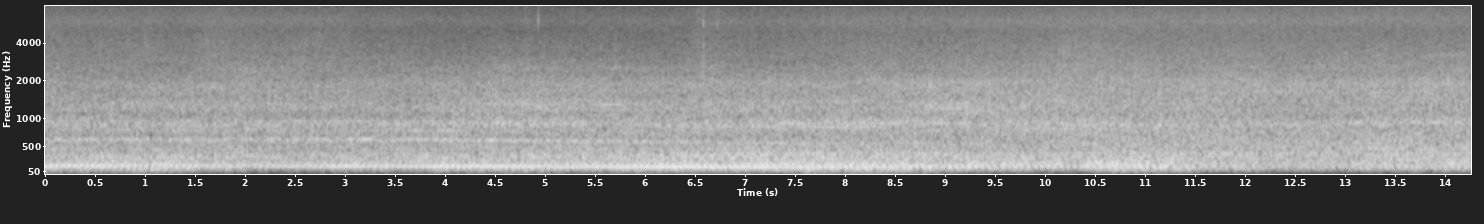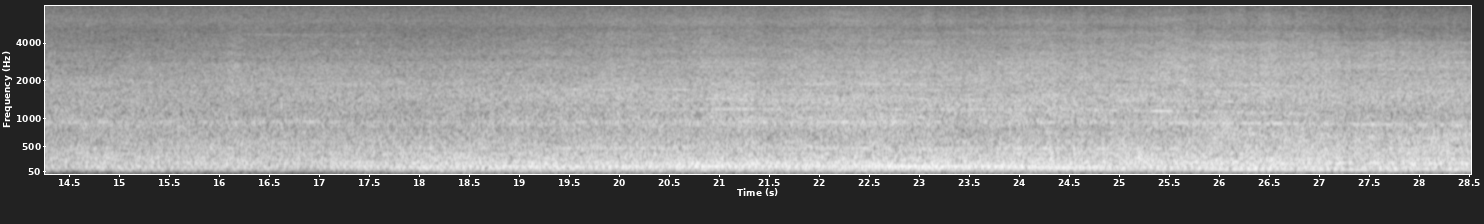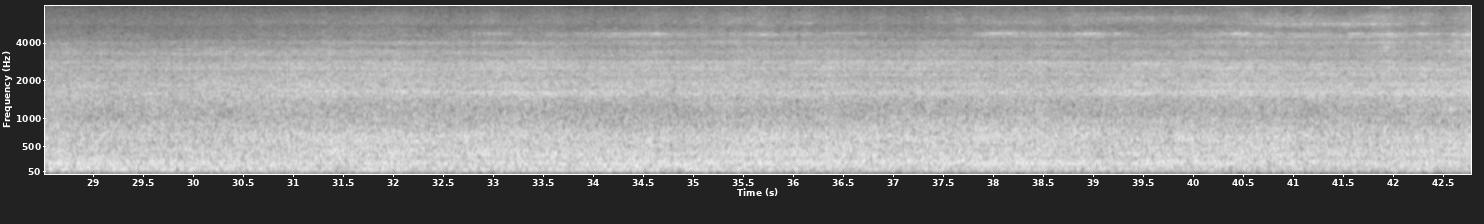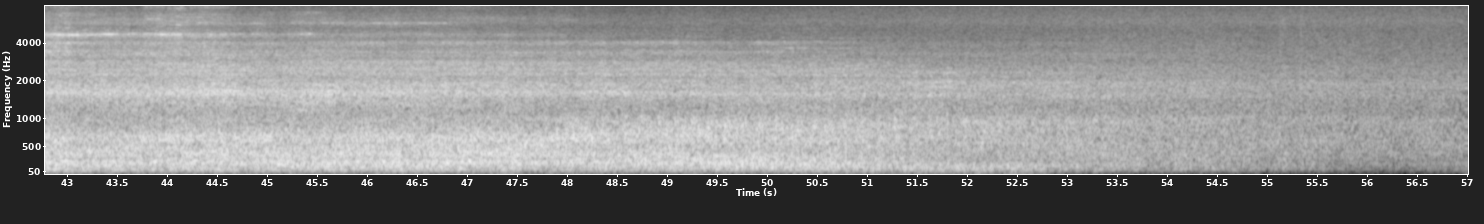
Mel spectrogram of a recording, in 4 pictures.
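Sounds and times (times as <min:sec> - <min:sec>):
faint high wheel squeal: 0:00.0 - 0:29.3, 0:30.5 - 0:56.5
low drone: 0:00.0 - 0:56.6
freight train rolling: 0:00.0 - 0:57.0.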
